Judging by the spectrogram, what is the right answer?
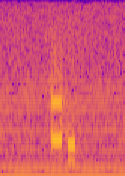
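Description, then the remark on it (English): Two quick electronic beep tones from a radio repeater, back to back and fairly loud, over a steady band-limited hiss and low hum, a courtesy beep on a narrow channel before the carrier drops. “Wait for the beep. Now wait for the drop.”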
